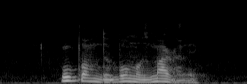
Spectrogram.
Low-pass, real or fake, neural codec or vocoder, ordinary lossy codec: 7.2 kHz; fake; codec, 16 kHz, 4 kbps, FunCodec, trained on LibriTTS, 50 frames a second; none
